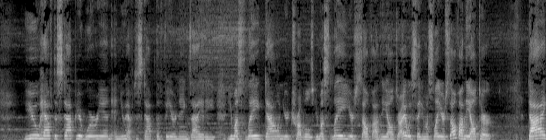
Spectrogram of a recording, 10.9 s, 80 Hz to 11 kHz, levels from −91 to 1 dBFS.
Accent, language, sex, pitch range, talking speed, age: American, English, female, 175-210 Hz, 215 wpm, 50-69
